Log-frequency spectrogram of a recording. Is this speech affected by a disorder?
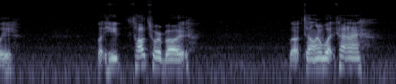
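Yes: cerebral palsy; speaks differently.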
